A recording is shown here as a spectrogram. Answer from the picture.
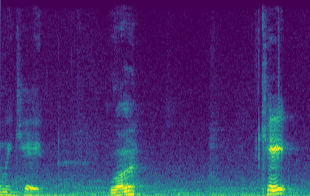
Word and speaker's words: Kate: Kate, short for Catherine, rhymes with plate.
